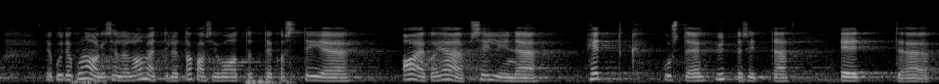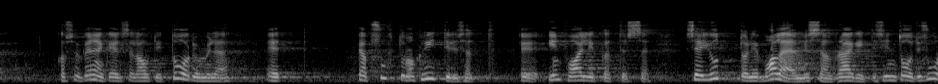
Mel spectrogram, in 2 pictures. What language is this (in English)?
Estonian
